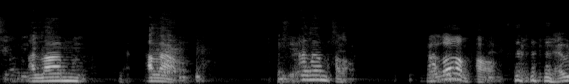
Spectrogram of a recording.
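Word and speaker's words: olomh: you know what spell o l o m h apparently pronounced Alam alarm alarm alarm no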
